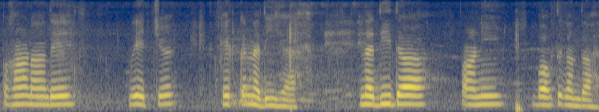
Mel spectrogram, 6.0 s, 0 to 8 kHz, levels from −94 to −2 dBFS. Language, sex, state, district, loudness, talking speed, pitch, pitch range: Punjabi, male, Punjab, Kapurthala, -18 LUFS, 120 wpm, 220 Hz, 205-225 Hz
